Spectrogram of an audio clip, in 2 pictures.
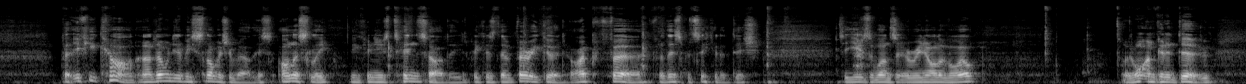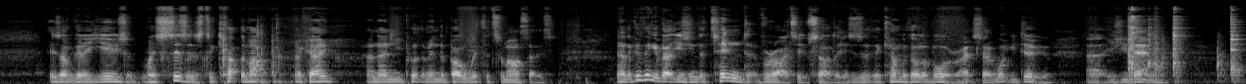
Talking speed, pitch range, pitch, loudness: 230 wpm, 105-120 Hz, 110 Hz, -24 LUFS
